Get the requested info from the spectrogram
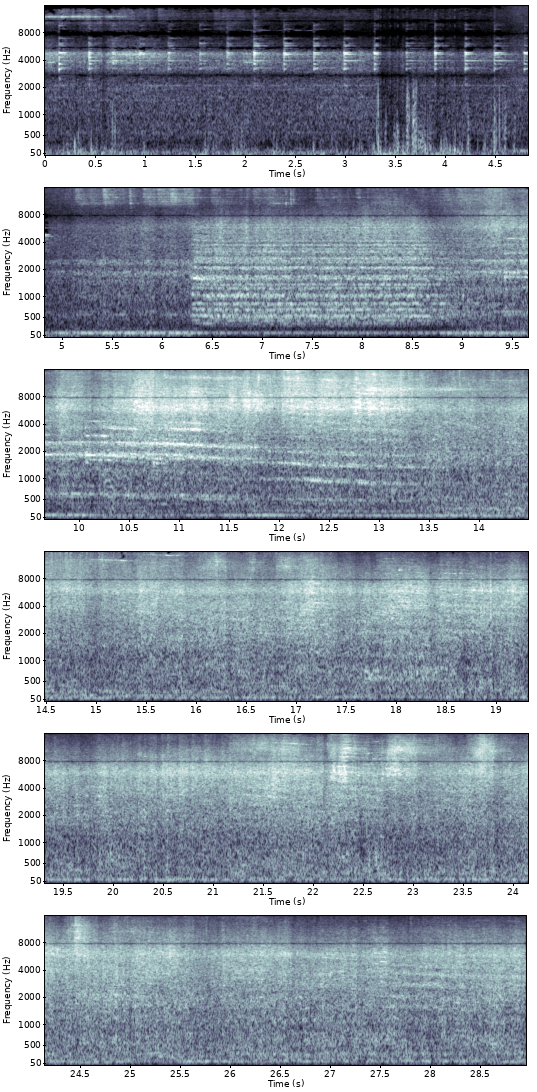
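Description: Grade-crossing bell ringing, then a Florida East Coast freight train's diesel locomotives sounding their horn chord, which drops in pitch as they pass. The engines' low drone follows, with the steady rumble and clickety-clack of double-stack intermodal well cars rolling by.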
